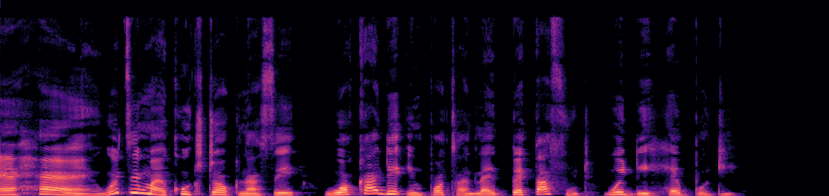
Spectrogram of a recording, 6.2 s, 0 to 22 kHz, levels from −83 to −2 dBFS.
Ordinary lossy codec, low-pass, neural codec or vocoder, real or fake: none; none; none; real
